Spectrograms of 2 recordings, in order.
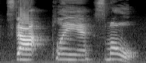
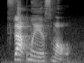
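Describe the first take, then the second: First: Slow, weighty command; slow emphatic. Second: Quick firm echo; punchy repeat. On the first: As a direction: stop playing small dragged out very slowly and loud. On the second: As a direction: Stop hit loud, lower, at normal pace. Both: Shown as a demonstration.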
